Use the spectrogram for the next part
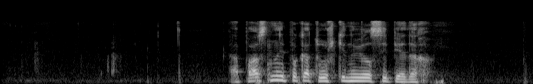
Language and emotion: Russian, positive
